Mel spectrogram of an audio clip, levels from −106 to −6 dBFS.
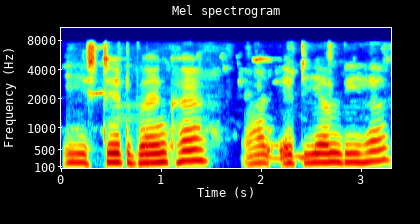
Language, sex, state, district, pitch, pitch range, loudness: Hindi, female, Bihar, Kishanganj, 205 Hz, 195-220 Hz, -15 LUFS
